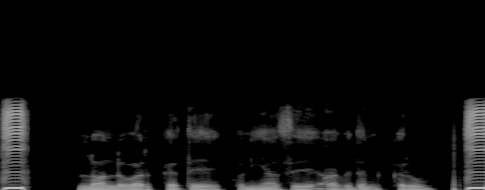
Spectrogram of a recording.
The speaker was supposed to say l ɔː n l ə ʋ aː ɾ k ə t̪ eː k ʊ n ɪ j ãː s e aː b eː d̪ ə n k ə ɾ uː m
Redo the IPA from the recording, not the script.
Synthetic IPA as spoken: l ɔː n l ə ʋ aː ɾ k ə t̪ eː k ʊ n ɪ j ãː s e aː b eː d̪ ə n k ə ɾ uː m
